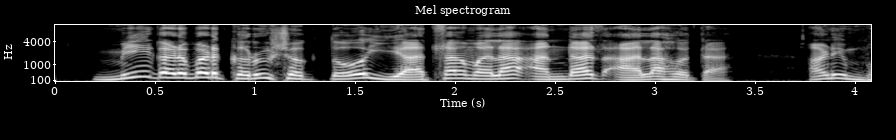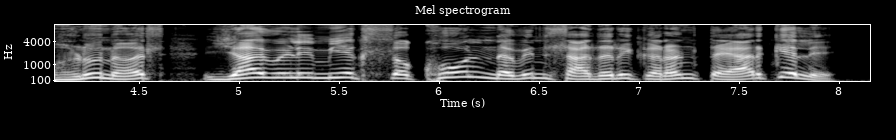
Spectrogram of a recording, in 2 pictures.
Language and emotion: Marathi, happy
